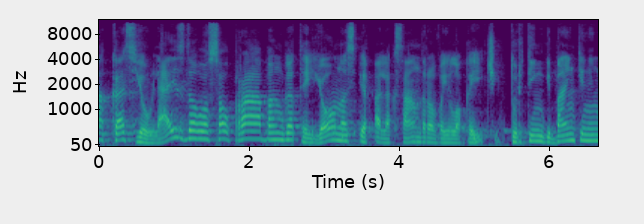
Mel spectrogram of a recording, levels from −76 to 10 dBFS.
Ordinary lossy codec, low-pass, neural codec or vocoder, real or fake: AAC, 64 kbps; 10.8 kHz; vocoder, 24 kHz, 100 mel bands, Vocos; fake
